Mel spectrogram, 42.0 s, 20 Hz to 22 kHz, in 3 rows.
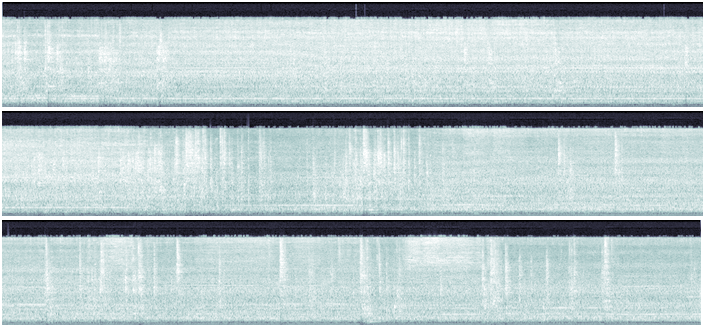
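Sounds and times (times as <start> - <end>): excavator diesel engine running: 0.0 - 42.0.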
